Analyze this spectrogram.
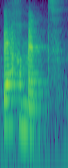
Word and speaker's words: permettent: 变成 nous permettons, vous permettez, il, elle permettent。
